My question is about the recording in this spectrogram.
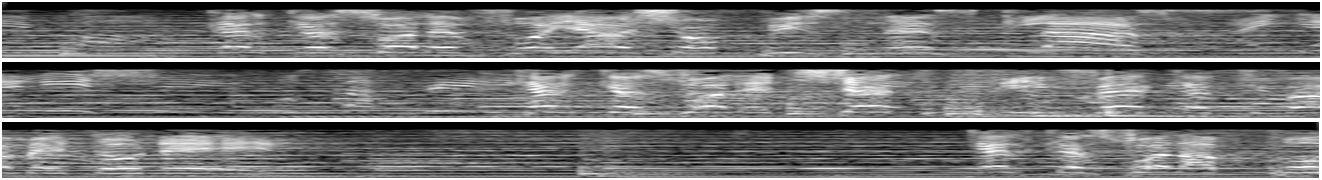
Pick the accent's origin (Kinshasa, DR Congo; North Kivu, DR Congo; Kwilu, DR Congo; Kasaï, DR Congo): Kinshasa, DR Congo; C'est quand je vais chez moi à Kinshasa.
